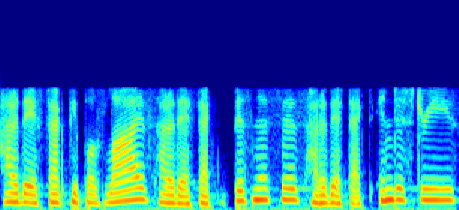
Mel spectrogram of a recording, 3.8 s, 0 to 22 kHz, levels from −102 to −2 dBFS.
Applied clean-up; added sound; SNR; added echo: none; none; none; none.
